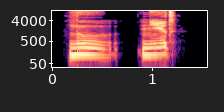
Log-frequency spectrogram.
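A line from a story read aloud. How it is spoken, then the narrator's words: Grumbling mutter. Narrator (Russian): буркнул он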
